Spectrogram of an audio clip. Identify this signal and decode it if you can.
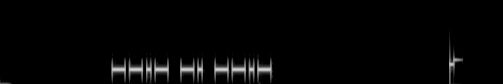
Morse code, heard as a keyed tone, about 28 wpm, 700 Hz. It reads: QNQ
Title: USA Call Sign Postfixes - 3 Letters 28wpm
